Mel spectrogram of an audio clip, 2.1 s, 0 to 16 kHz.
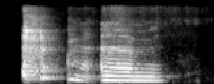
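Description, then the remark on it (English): A loud cough in three quick bursts, the last drawn out into a rough, voiced throat-clearing rasp before it trails off into quiet. “I just need to cough 1 second.”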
